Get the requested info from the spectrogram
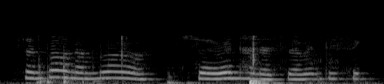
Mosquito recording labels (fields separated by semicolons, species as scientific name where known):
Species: no mosquito; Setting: cup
